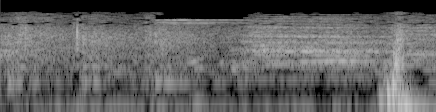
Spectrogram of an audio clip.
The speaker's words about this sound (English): A jam-packed crowd here at the O'Reilly Center.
